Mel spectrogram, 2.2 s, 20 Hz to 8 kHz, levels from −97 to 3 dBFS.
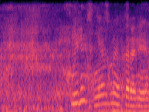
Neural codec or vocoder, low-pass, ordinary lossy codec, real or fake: codec, 16 kHz, 4 kbps, X-Codec, WavLM features, trained on Multilingual LibriSpeech; 7.2 kHz; Opus, 32 kbps; fake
